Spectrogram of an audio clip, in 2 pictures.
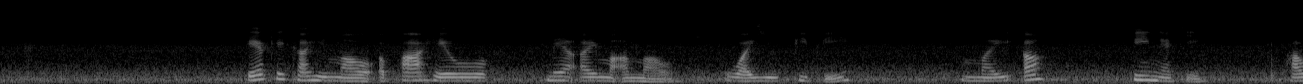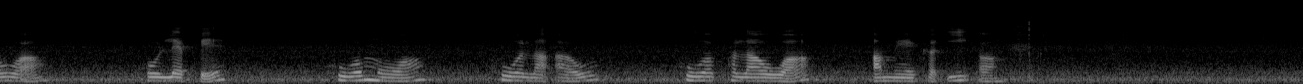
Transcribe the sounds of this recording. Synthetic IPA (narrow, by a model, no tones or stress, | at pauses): eəkʰekʰɐɦimɐwʔəpʰaːɦew | meəʔɐjmɐ̰ʔəmɐw | wɐjupʰipi | mɐjʔə | pinɛkʰḭ | pʰɐwa̰ | olɛpe | huəmoə | huəlaʔaw | huəpʰəlawə | ʔamɛkʰəʔiʔə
